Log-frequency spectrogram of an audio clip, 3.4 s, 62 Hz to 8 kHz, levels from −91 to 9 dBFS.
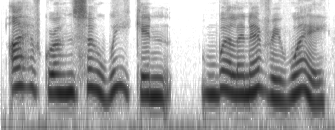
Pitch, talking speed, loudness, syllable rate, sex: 245 Hz, 160 wpm, -14 LUFS, 4.2 syllables/s, female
